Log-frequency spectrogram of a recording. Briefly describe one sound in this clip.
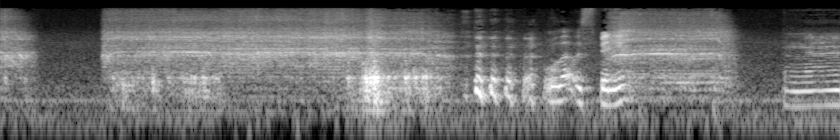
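A small electric pump on a bottle whirs with a steady hiss.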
